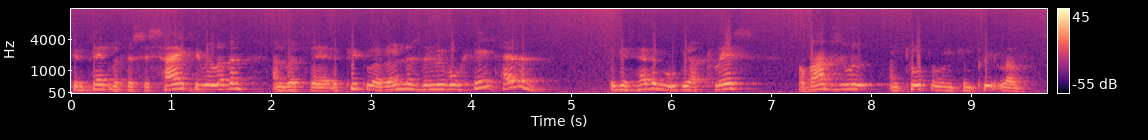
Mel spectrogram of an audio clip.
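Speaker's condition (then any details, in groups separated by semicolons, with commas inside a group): No condition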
